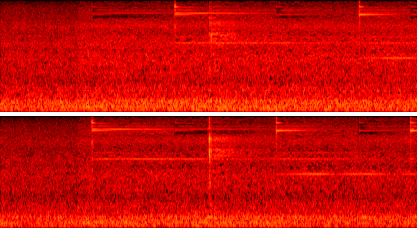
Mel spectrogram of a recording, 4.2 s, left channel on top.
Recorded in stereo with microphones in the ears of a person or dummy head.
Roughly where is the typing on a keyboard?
Right.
